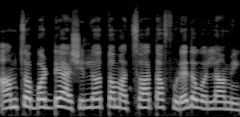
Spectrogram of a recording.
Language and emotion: Goan Konkani, neutral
